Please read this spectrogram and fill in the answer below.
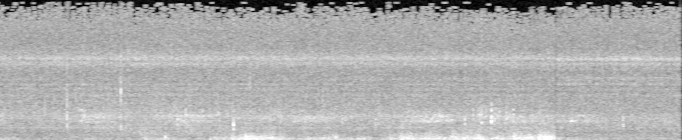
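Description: Wind gusting on the microphone outdoors: a steady rush with two rough, buffeting swells, one about three seconds in and a longer one from about five to seven seconds.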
